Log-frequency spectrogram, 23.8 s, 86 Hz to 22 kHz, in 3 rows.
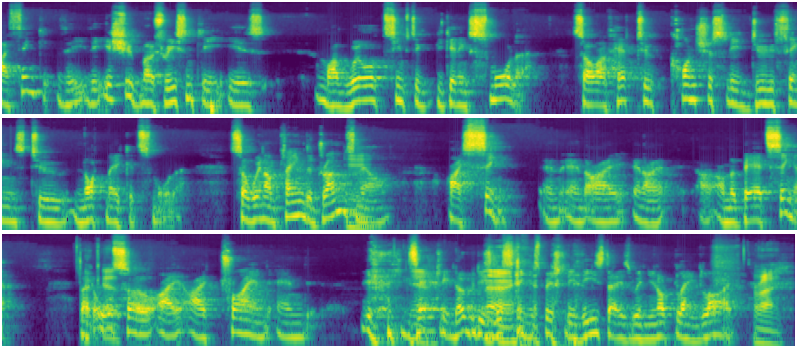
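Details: Adult man with Parkinson's disease diagnosed about 10 years earlier at age 49, now with cognitive decline, word loss, stammering and occasional slurring; hypokinetic dysarthria (Parkinsonian speech) with word repetitions.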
